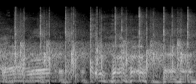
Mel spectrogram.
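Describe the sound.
A short burst of steady applause, many hands clapping in a dense, continuous patter at fairly high volume, with voices calling out and talking underneath.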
